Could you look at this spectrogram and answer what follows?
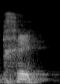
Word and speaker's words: très: In English, the grave accents, صوت نطقي, like in très, très. We pronounce as in bet.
